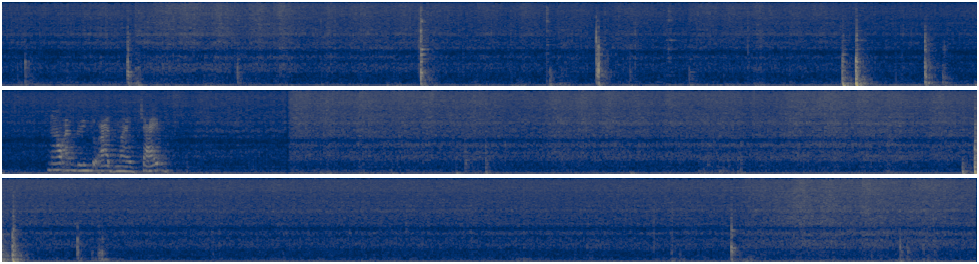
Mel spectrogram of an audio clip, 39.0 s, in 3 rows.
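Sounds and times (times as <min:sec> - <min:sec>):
vegetables sizzling in a pan: 0:00.0 - 0:39.0
stirring in a pan: 0:01.3 - 0:11.7.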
